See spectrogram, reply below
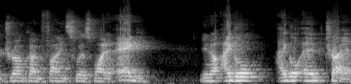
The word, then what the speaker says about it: Aigle: In the Switzerland porn, they show the city of well, they pronounce it Aigle, A-I-G-L-E, and I've been there, and everyone just, it's A-I-G-L-E, but everyone's like, oh, it's pronounced egg, like scrambled eggs or whatever. They say it's pronounced egg.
